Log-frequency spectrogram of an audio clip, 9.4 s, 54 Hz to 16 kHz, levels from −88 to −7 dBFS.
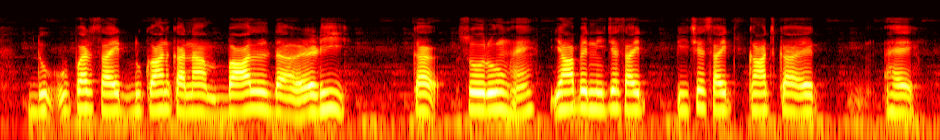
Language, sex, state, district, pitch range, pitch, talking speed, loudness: Hindi, male, Bihar, Purnia, 115-185 Hz, 175 Hz, 140 wpm, -20 LUFS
